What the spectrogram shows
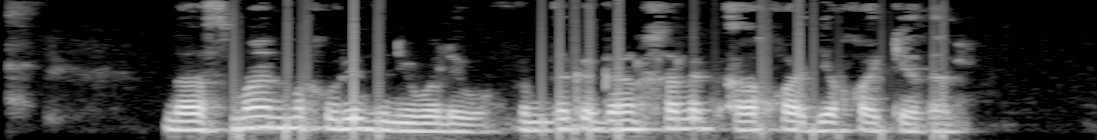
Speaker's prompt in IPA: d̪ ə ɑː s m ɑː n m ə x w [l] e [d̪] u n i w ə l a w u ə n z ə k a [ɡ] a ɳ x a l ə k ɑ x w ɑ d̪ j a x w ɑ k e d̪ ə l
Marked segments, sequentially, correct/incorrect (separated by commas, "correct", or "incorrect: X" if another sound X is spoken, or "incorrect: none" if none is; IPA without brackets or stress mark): incorrect: ɾ, correct, correct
